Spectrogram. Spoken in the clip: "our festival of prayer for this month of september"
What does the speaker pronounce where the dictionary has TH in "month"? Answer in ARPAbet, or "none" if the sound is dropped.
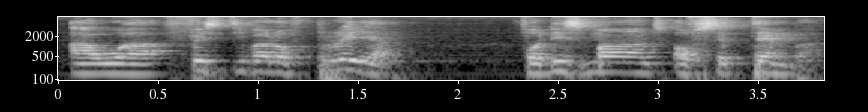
T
